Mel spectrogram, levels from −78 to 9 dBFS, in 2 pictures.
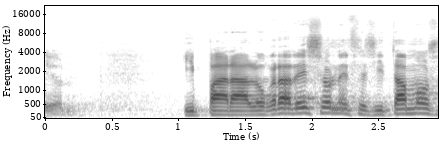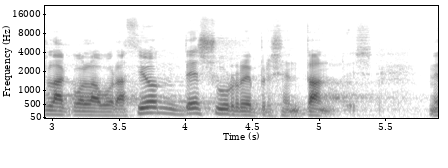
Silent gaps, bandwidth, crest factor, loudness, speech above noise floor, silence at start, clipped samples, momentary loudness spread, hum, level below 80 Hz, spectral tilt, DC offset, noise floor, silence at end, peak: none; 15.5 kHz; 20 dB; -25 LUFS; 35 dB; 0 s; under 0.1%; 16 LU; none; -78 dBFS; -4 dB/octave; under 0.1%; -61 dBFS; 0 s; -8 dBFS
